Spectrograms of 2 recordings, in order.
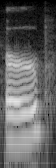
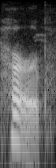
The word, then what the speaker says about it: herb: Like in America, we say herb, but the Brits will say herb. So we drop the H.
